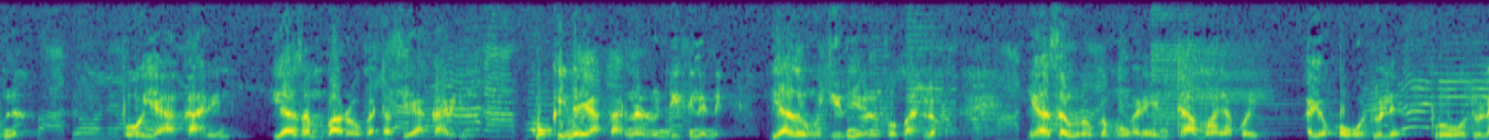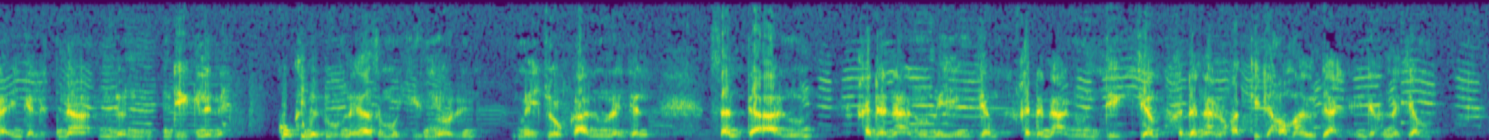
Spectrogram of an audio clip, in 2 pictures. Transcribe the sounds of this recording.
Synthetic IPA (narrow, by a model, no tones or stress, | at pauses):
unabojakaɾin | jasambaɾoɡatasjakaɾḭnkukinajakaɾnanondiɡnene | jasamod͡ʒiɾiɲoɾinfoɓatlofjasamɾoɡamoŋɡaneintamalakoj | ajokːowodolepuɾowodolaind͡ʒalitna̰nondiɡnene | kukinaduɾnajasamod͡ʒiɾnoɾin | med͡ʒokanunad͡ʒalsanta̰ʔa̰nunxeɗananunejend͡ʒamxedananundiɡd͡ʒamxeɗananukakːiɡakamajudalḭndefnad͡ʒam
